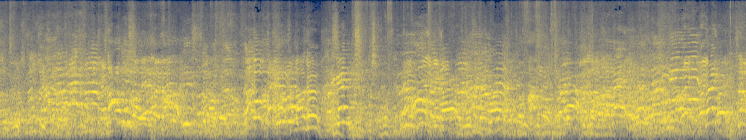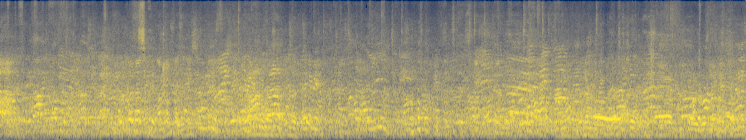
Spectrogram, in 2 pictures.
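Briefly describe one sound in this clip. A crowd shouts and cheers loudly in a large echoing hall.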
